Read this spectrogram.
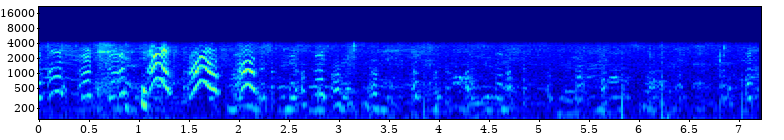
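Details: Three-day-old Kuvasz puppies with their mother, recorded 28 April 2009: high, arching squeaky whimpers repeated in quick bursts early on, fading into softer overlapping squeals, with a person's voice and rustling.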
